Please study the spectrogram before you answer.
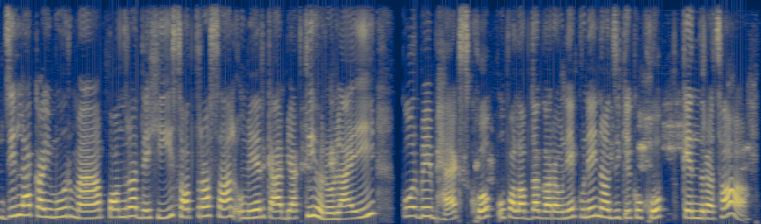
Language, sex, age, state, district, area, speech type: Nepali, female, 18-30, West Bengal, Darjeeling, rural, read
